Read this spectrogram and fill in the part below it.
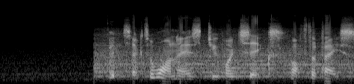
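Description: A man speaks loudly and with animation through a microphone.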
